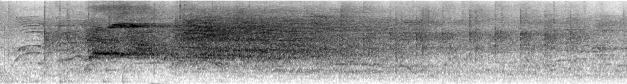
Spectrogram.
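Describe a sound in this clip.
A crowd cheers loudly in an echoing gym, then dies down.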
